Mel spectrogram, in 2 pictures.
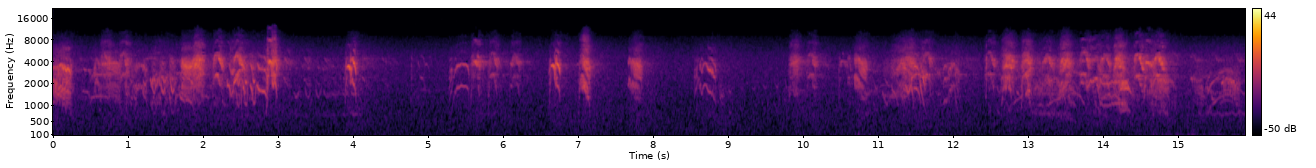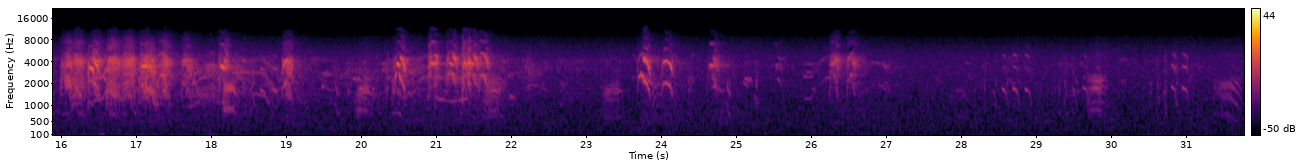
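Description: Birds chirping: many short, quick calls in busy clusters, thinning out in the last few seconds.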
